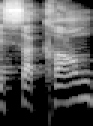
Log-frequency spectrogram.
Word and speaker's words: succumb: The letter B is silent. Okay? I succumb to Juliet's charm.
